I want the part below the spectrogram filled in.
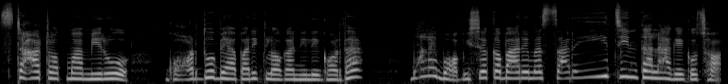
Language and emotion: Nepali, fearful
